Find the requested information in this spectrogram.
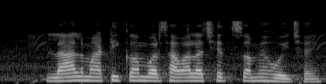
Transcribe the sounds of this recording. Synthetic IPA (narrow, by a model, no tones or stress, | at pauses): lalmaʈikəmbəɾsaβalat͡ʃʰet̪ɾəsəmeɦojt͡ʃʰɛ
